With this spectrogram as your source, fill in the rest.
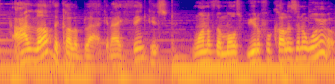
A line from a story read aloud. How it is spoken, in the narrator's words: Grandpa said firmly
